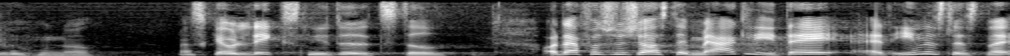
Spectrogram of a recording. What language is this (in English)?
Danish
